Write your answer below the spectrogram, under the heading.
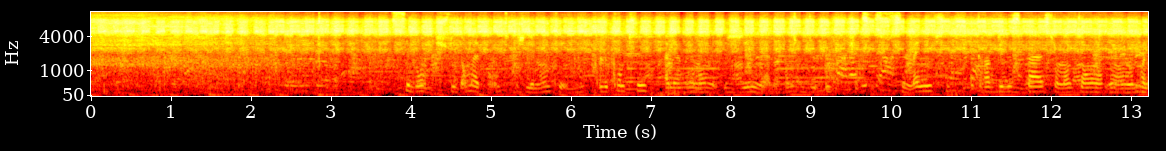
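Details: Crickets chirping at a campsite in Greece while a tent is being set up: a dense, steady high-pitched trill with rapid pulsing runs throughout, and a woman's voice talks over it.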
